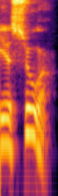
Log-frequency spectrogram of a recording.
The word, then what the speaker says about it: Yeshua: Yeshua is Yeshua. In Arabic, we say Yeshua. So we should say it in the correct way.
